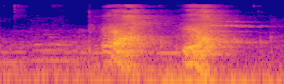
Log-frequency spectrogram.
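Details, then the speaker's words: Dog with suspected tracheal collapse: two short, harsh honking dry cough bursts; such coughing is often triggered by excitement, drinking, eating, a collar, or touching the neck. "사랑 하는 반려 동물 이 갑자기 이런 소리 를 내서 당신 을 놀라게 한 적 이 있나 요 ? 이런 빵빵 거리 는 소리 를 내는 것 을 마른 기침 이라 고 합니다 ."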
